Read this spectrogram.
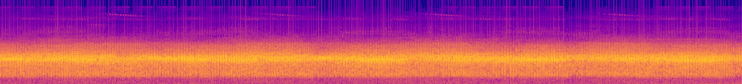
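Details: Frogs and toads calling at night in Mexico: a dense, unbroken chorus of overlapping croaks forming a steady mid-pitched buzzing wall that swells and fades slightly, with no single caller standing out.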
